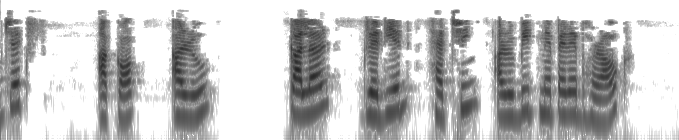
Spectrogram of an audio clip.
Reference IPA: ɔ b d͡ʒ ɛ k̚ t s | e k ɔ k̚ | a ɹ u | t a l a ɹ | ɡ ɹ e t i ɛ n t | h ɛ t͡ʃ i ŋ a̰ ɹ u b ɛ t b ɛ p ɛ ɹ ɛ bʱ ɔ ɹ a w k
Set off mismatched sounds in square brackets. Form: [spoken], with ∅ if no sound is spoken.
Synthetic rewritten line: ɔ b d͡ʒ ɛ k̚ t s | [a] k ɔ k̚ | a ɹ u | [k] a l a ɹ | ɡ ɹ e [d] i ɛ n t | h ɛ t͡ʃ i ŋ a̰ ɹ u b [i] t [m] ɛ p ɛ ɹ ɛ bʱ ɔ ɹ a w k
